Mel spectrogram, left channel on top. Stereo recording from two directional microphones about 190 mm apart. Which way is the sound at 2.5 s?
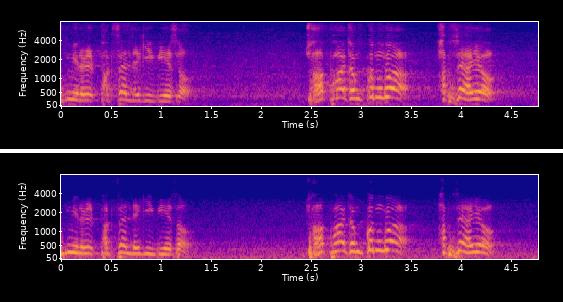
65° left (ahead or behind).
